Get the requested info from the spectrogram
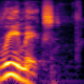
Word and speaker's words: RYMKS: So it's pronounced Remix, but it's spelled R-Y-M-K-S, which is in Arabic, which is the third most spoken language in Africa.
